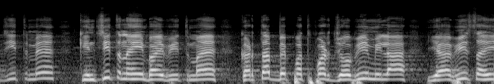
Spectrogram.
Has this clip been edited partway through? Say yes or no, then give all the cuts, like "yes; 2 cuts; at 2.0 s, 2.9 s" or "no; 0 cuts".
no; 0 cuts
